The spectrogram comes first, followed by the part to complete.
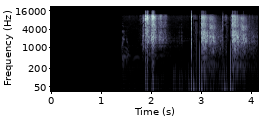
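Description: Shotgun firing a quick string of shots: sharp, loud bangs in three close pairs, the pairs less than a second apart.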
